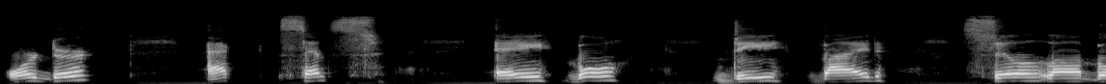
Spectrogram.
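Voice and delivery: "order, accents, able, divide, syllables" broken into slow, separate syllables. Shown as a demonstration. Teacher showing the divisions in "order, accents, able, divide, syllables", syllable by syllable. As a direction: split "accents" as ac-cents and "syllables" as syl-la-bles, with gaps. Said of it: "those five words that have more than one syllable".

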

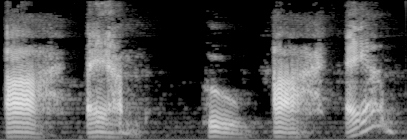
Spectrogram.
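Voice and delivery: very soft, slow and low, words set apart; hushed reverence. Acted. Preacher quoting the divine name to the congregation, hushed reverence. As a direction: let each "I am" hang in the quiet.

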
